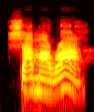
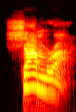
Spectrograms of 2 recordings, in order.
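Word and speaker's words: שמרה: Instead of saying Shamara, you say Shamra.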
